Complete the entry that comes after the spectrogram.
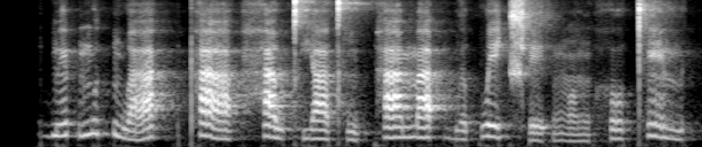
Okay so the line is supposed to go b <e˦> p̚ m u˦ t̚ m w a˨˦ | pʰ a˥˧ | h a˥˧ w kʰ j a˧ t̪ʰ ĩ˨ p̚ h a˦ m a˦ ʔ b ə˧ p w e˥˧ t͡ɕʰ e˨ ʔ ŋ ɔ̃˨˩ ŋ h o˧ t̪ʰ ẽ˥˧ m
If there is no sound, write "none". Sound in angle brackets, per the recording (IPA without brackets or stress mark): ẽ˦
